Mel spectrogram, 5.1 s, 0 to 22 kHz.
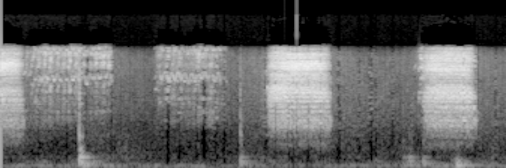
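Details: Barn owl in its nest, recorded 19 September 2019 at dawn; four raspy screeching hisses, two soft and two loud, the louder ones nearly a second long, with light thuds from movement.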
